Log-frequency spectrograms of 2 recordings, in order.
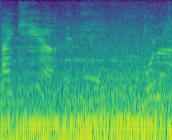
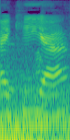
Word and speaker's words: IKEA: IKEA. IKEA. So sabi ni Google ay IKEA sa American pronunciation. Sa British pronunciation naman ay IKEA.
